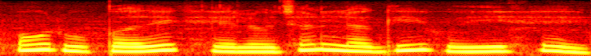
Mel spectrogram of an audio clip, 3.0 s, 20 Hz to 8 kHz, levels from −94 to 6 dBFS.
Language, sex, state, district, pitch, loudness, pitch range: Hindi, female, Madhya Pradesh, Bhopal, 205 Hz, -11 LUFS, 190-245 Hz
